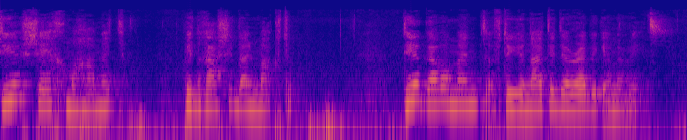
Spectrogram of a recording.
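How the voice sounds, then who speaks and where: A woman's moderately paced speech comes through with noticeable background noise. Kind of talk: reading a letter aloud.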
